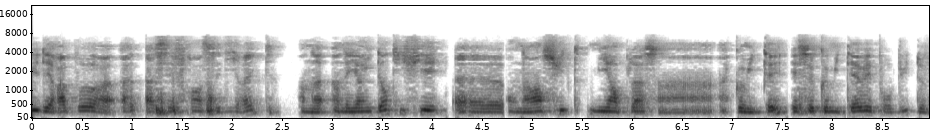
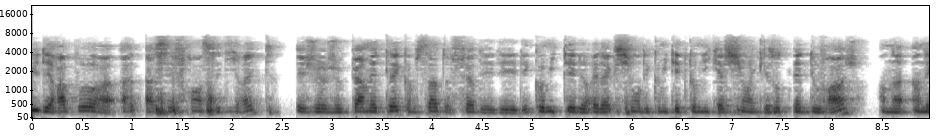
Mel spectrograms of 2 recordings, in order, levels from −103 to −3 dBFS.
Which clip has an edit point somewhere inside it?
first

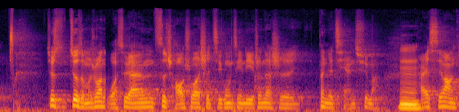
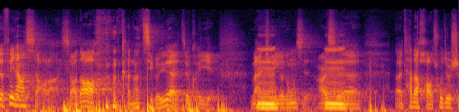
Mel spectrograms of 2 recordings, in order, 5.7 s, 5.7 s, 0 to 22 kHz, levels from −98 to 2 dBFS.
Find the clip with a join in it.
first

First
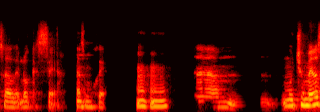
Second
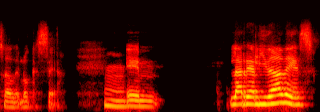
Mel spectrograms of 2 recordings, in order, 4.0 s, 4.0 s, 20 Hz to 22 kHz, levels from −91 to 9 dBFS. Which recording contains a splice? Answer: first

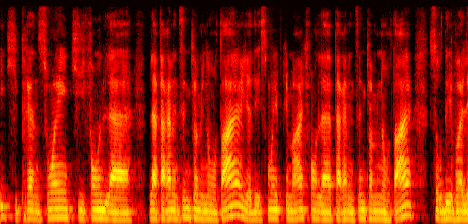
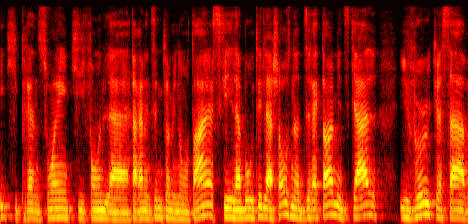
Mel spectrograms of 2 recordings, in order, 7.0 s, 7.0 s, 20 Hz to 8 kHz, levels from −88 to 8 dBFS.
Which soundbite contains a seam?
second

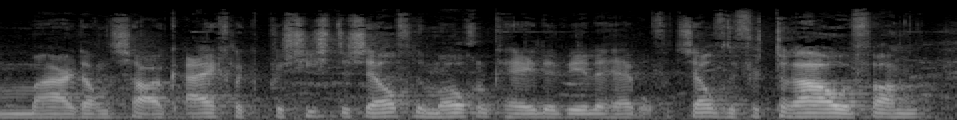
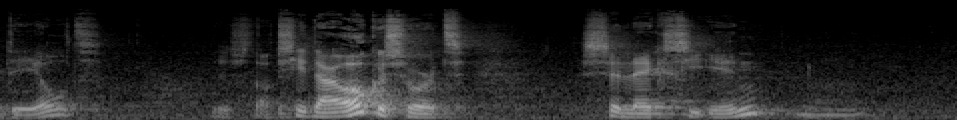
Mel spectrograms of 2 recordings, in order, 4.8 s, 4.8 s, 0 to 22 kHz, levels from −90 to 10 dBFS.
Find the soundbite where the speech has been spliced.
second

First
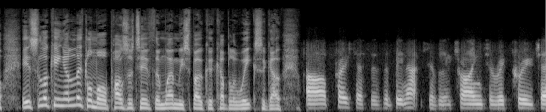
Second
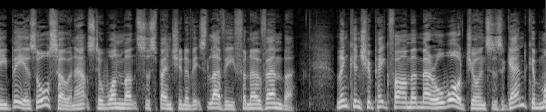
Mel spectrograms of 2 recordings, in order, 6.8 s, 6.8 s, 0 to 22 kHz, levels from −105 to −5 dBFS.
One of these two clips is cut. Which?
first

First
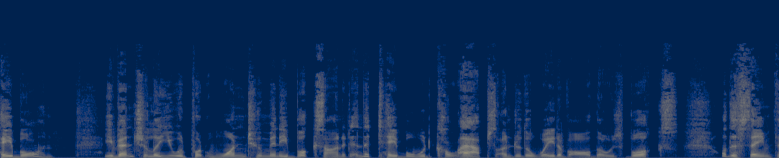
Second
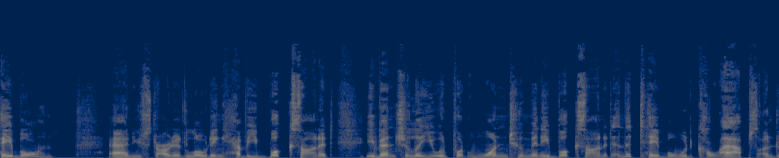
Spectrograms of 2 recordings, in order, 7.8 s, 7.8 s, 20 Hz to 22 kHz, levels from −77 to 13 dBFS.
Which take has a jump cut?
first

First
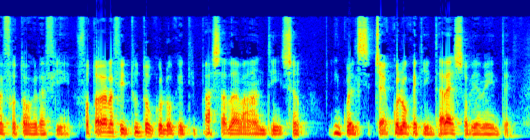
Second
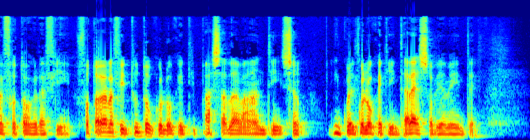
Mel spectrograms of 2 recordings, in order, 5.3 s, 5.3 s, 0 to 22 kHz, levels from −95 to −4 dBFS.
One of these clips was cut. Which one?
second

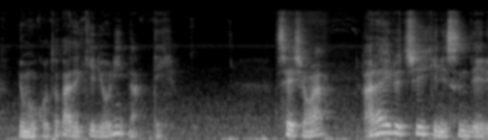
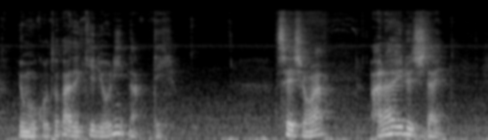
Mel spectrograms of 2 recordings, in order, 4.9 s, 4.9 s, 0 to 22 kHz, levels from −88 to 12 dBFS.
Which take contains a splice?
first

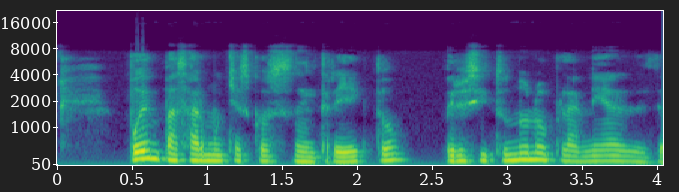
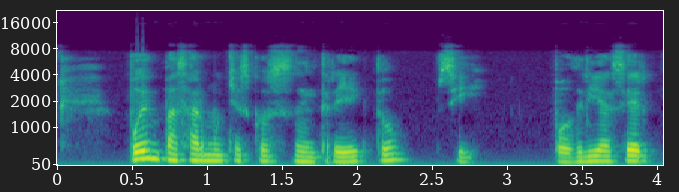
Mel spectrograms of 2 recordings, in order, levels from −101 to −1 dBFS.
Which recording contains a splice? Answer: first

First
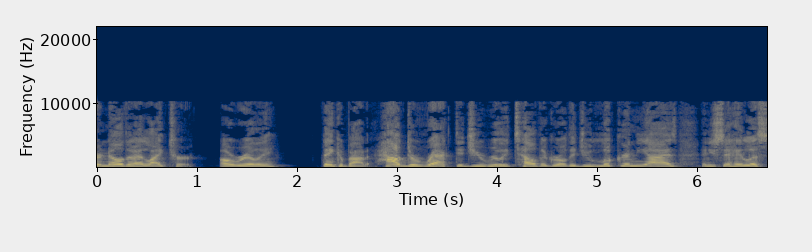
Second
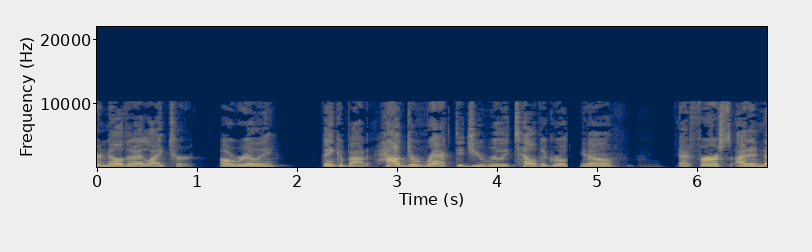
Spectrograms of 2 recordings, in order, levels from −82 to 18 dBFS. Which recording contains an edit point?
second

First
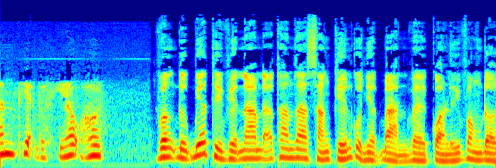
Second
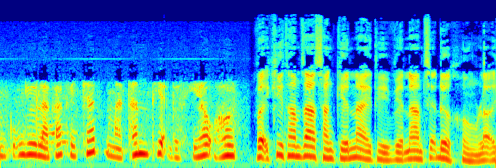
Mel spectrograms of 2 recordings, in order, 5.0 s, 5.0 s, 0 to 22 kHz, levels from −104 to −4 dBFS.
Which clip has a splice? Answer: second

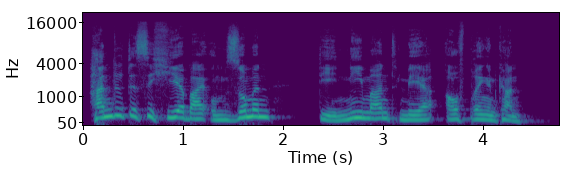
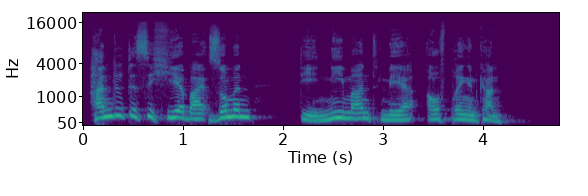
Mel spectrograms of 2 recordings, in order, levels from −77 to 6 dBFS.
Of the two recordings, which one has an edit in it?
second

